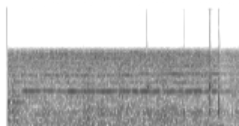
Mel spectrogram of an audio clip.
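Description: Steady, loud running noise of a vehicle in motion, with a thin steady whine held over it and a few light knocks near the end.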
